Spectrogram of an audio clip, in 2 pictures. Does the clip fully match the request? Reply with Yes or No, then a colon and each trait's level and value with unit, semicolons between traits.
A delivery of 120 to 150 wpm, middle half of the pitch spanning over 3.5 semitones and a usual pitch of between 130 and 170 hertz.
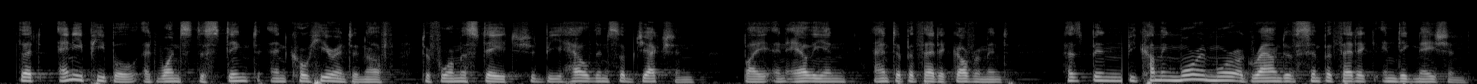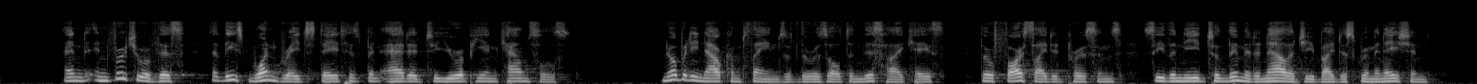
No: average, 145 wpm; average, 3.1 semitones; medium, 140 Hz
